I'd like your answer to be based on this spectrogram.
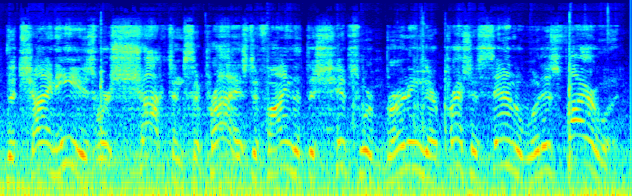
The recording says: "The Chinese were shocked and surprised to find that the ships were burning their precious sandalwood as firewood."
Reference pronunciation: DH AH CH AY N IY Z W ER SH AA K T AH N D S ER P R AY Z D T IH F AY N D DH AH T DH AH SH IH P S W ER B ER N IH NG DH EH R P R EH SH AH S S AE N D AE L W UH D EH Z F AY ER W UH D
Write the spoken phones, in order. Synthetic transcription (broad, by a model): DH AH CH AY N IY Z W ER SH AA K T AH N S ER P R AY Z T IH F AY N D DH AH T DH AH SH IH P S W ER B ER N IH NG DH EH R P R EH SH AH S S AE N D L W UH D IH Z F AY ER W UH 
